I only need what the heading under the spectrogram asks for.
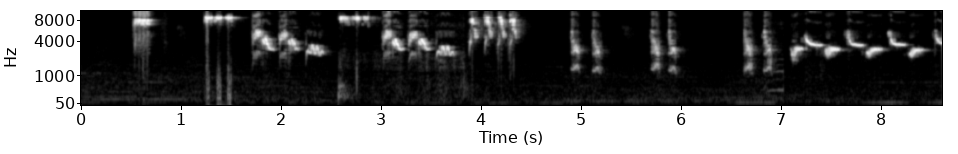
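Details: Wild blue flycatcher (tledekan), soothing lure song: a busy run of high chirps and tumbling downslurred whistles, short gaps, then evenly spaced thin notes and a final series of rapid falling whistled phrases.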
